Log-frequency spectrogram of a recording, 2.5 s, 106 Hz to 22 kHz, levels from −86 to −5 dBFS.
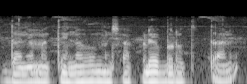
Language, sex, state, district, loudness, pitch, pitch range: Kannada, male, Karnataka, Koppal, -18 LUFS, 110 Hz, 105-115 Hz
